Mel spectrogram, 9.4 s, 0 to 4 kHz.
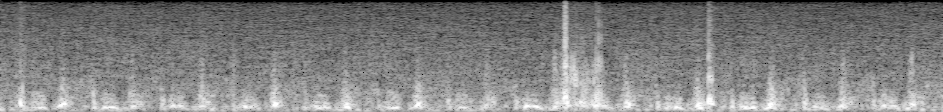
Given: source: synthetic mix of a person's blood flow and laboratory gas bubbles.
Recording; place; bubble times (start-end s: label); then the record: Doppler ultrasound of blood flow; precordium
0.17-0.26 s: bubbles
5.59-6.04 s: bubbles
7.05-7.20 s: bubbles
From the record:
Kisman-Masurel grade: 123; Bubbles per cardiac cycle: 1 to 2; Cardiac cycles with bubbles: 10 to 50%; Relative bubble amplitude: loud (0.450 to 0.775); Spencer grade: 2 (many but less than half of the cardiac periods contain bubble signals, singularly or in groups); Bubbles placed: anywhere in the cardiac cycle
